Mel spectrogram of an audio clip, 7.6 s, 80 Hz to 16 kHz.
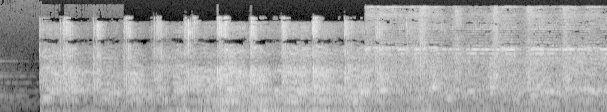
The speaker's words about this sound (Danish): Vi starter i Kubas gader blandt de 10.000 af mennesker, der råber Libertad, Libertad, som du måske kunne høre her i klippet. Altså, de vil have frihed. De protesterer mod regeringen i det, der betegnes som de største protester, man har set i landet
